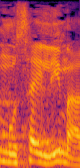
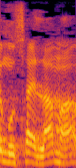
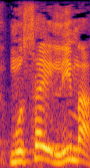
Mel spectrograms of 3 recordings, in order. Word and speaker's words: মুসাইলিমা: একজনের নাম মুসাইলিমা। লোকে বলে মুসাইলামা। ভুল উচ্চারণ। মুসাইলিমা।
